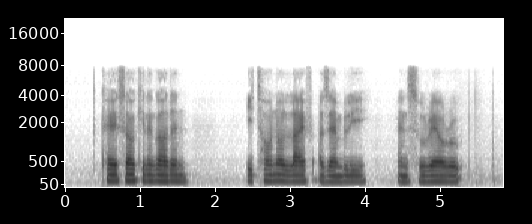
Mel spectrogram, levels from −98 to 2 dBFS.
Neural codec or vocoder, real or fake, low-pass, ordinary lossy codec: codec, 16 kHz, 0.4 kbps, LongCat-Audio-Codec; fake; none; none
